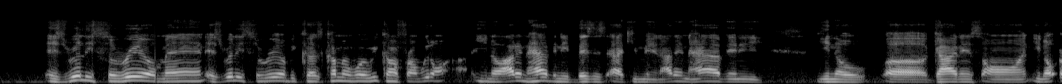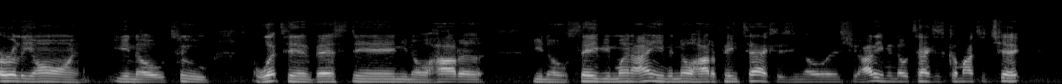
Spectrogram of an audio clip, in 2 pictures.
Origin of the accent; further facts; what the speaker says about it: St. Petersburg, Florida, United States; You know, we don't have really for years, man, growing up in St. Pete.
